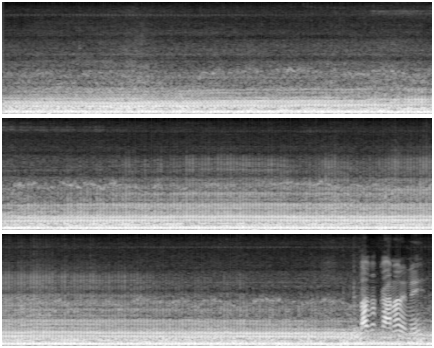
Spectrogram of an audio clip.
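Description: A loud motorcycle engine, a single-cylinder four-valve liquid-cooled type, runs steadily throughout, its low rumble constant and close, with a brief rising rev near the end.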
